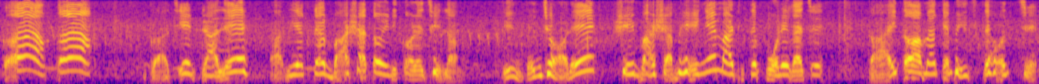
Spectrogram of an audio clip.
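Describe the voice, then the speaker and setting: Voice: extremely high pitch, expressive, slow pace, creaky, a crowd in the background, heavily acted. A performer voicing a sly, lazy female crow in a cartoon story, plaintive and wheedling, with caws. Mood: self-pitying. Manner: plaintive, wheedling, breaks into cawing.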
